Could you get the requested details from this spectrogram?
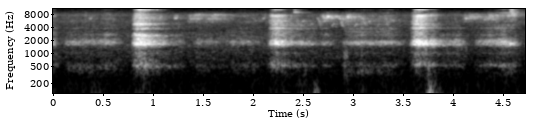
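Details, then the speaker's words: Loud, rapid, heavy breaths at about 40 a minute from a person hiking uphill at high altitude in the tropical Andes who is unused to the altitude: breathlessness from exertion. "and the altitude it's kicking my ass I am not used to the altitude I am gasping for breath"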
